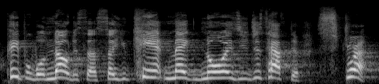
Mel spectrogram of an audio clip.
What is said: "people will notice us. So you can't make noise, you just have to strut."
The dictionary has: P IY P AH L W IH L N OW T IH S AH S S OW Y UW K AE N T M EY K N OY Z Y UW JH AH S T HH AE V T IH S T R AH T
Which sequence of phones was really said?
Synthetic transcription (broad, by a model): P IY P L W IH L N OW T IH S AH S S OW Y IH K AE N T M EY K N OY Z Y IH JH AH S T HH AE F T IH S T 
